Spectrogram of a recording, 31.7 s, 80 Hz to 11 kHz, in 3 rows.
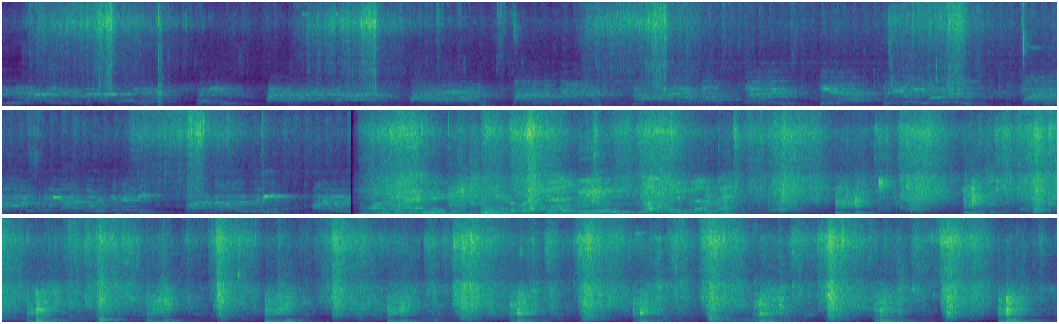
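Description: People's voices talking through the first half. After a sudden change about halfway, a voice goes on, and a regular stroke comes about every 0.7 s, each a short scrape or knock.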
